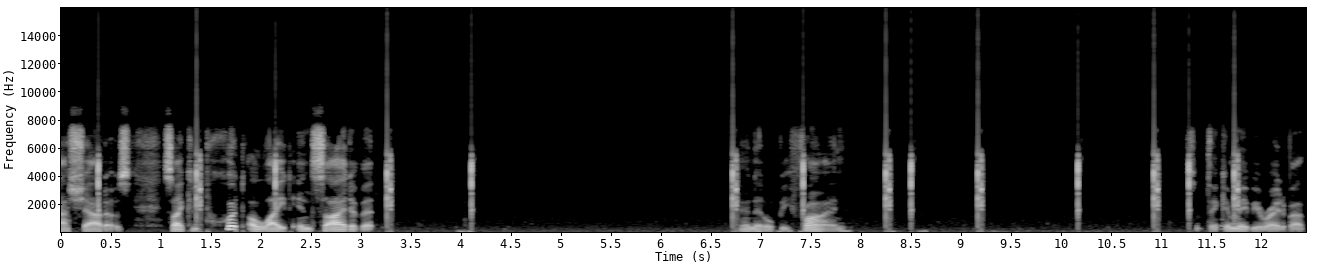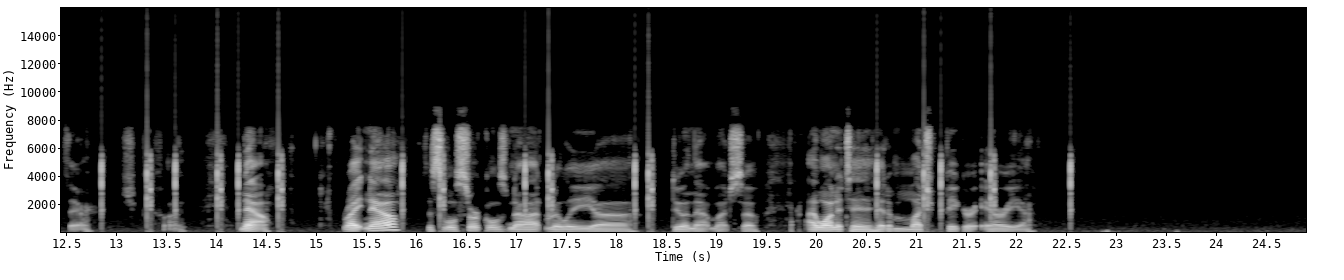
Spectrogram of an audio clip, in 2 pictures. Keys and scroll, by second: 15.0 5, 19.5 e.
